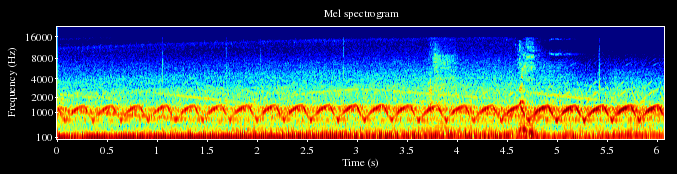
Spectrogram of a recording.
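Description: A police siren wails rapidly and continuously nearby.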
